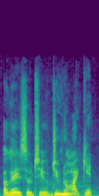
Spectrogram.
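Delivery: normal talking voice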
